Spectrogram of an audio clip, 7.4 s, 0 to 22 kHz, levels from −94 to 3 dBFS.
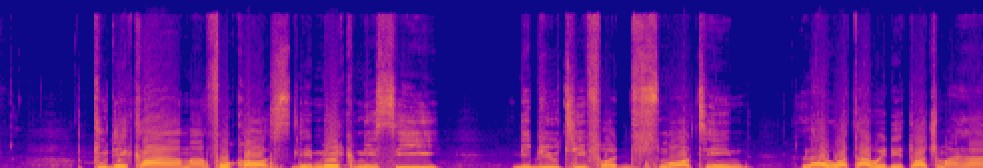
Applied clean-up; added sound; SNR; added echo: none; none; none; none.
